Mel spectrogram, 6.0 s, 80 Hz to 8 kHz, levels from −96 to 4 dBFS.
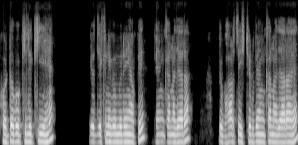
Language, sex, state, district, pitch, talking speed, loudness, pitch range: Hindi, male, Bihar, Araria, 155 Hz, 210 wpm, -15 LUFS, 150-160 Hz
